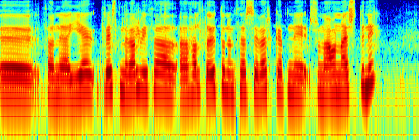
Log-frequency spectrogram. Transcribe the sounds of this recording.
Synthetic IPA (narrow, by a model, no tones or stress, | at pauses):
θanːɪɣaðjɛɣt̪ʰɾejst̪ɪmjɛɾalviθaðaðaðɦalt̪aʏːt̪anʏmθɛsːɪvɛr̥kɛpnɪswɔːnaːwnajst̪ʏnɪ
